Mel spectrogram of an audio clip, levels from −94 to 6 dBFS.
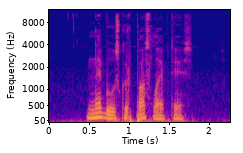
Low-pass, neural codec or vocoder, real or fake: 10.8 kHz; none; real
